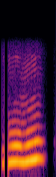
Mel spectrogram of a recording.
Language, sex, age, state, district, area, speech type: Gujarati, female, 30-45, Gujarat, Rajkot, urban, conversation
